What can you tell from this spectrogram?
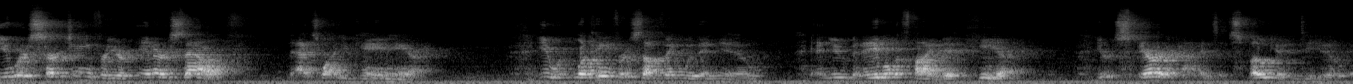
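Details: Adult male CEO diagnosed about seven years earlier with spasmodic dysphonia, a rare neurological disorder affecting only speech with no known cause or cure; treated with periodic Botox injections; lacks consistent, comfortable use of his voice; spasmodic dysphonia.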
